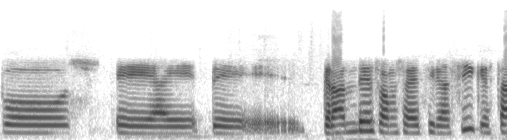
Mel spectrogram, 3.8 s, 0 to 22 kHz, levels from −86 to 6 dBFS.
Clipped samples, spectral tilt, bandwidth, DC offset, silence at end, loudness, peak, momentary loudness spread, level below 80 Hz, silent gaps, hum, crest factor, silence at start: under 0.1%; -3.5 dB/octave; 12 kHz; under 0.1%; 0 s; -23 LUFS; -6 dBFS; 12 LU; -68 dBFS; none; none; 18 dB; 0 s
